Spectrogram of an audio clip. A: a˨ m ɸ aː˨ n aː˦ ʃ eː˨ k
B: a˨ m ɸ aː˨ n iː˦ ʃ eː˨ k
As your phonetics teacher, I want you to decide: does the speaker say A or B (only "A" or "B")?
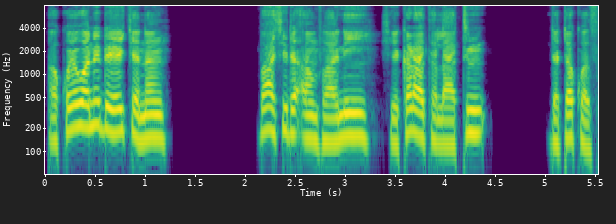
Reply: B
